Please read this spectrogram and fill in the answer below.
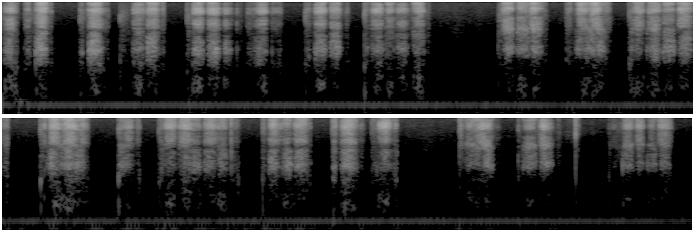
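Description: Faint, repeated scratching strokes of an artist's drawing tool across a surface, about two or three a second in an uneven rhythm, over a steady low hum.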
